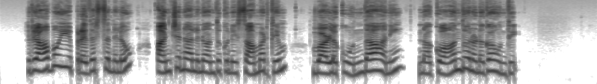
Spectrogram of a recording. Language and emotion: Telugu, fearful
